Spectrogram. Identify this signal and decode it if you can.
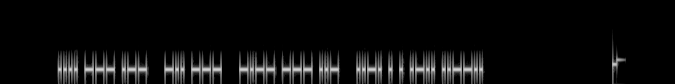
Morse code, heard as a keyed tone, about 44 wpm, 700 Hz. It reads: HOW DO YOU FEEL?
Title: Sentences from Top 400 Words 45wpm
